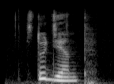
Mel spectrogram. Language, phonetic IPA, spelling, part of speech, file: Russian, [stʊˈdʲent], студент, noun, Ru-студент.ogg
- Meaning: student (in a university or college), undergraduate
